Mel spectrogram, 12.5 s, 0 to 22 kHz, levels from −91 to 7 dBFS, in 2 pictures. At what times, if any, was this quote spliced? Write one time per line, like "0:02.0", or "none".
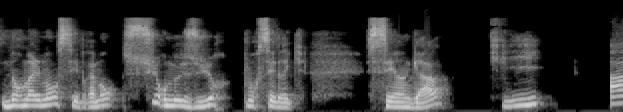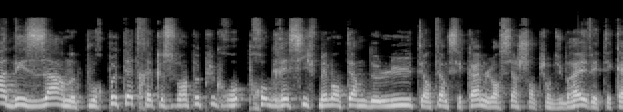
0:10.7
